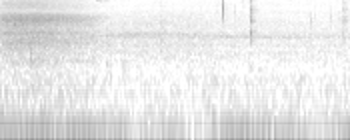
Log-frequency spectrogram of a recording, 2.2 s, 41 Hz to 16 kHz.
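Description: Near silence with a few faint computer mouse clicks while a 3D model is being rotated and adjusted on screen, and a soft hiss in the first half second.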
